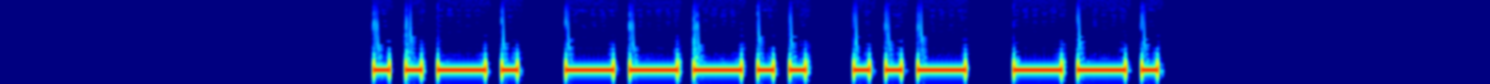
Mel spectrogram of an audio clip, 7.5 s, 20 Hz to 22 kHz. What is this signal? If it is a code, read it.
Morse code, heard as a keyed tone, about 16 wpm, 700 Hz. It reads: F8UG
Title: DXCC-100 Call Signs - 4 Characters - Repeated 2x - 15wpm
